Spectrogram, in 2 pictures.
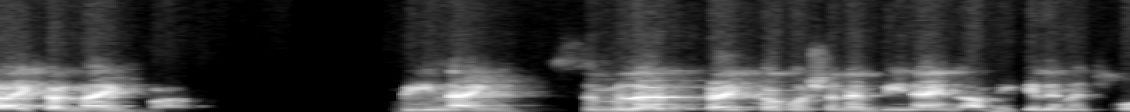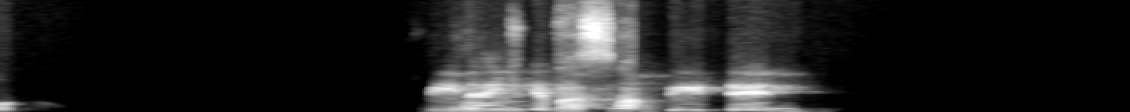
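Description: A young man speaks calmly and clearly into a close microphone, explaining.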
